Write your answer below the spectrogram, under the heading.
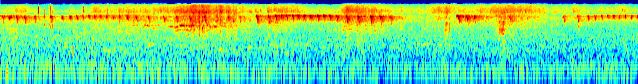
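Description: Outdoor forest ambience: a high, finely pulsing insect buzz that starts and stops several times over a low steady background hiss, with faint bird chirps about two seconds in.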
